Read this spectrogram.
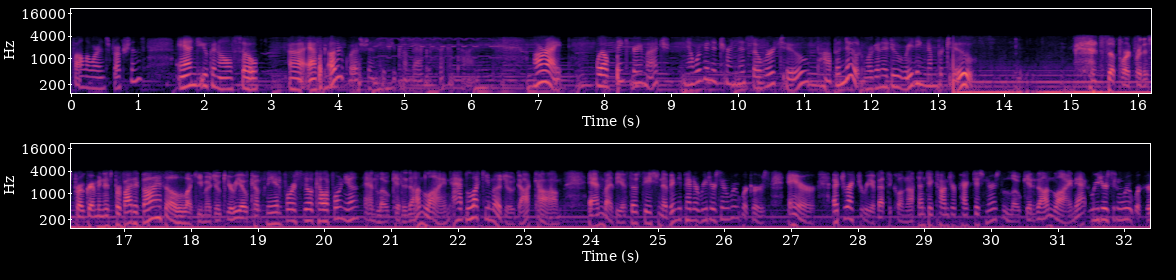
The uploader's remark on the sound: a real, live call-in show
